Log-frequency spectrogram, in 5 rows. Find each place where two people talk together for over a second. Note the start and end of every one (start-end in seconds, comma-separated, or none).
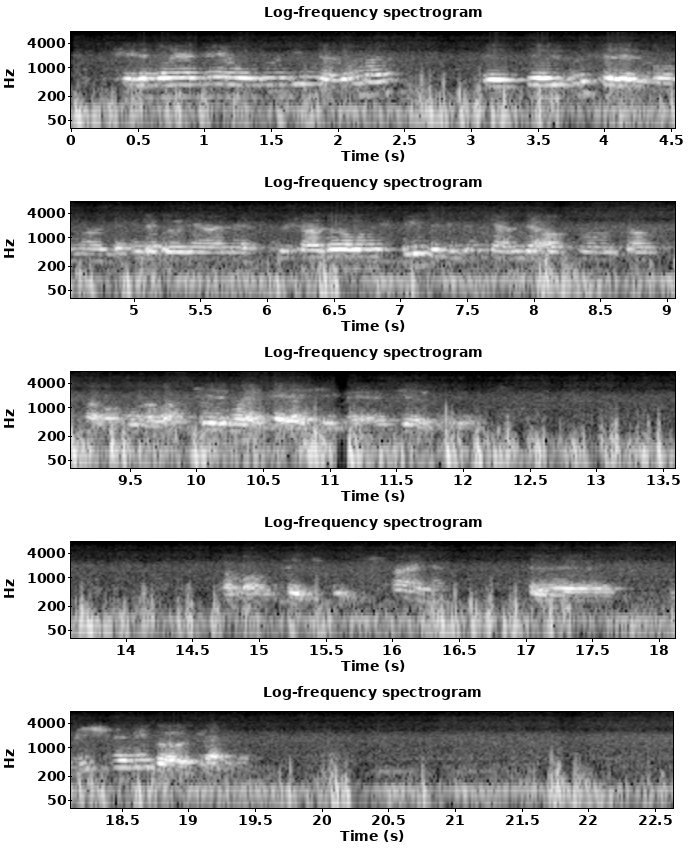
9.5-10.9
